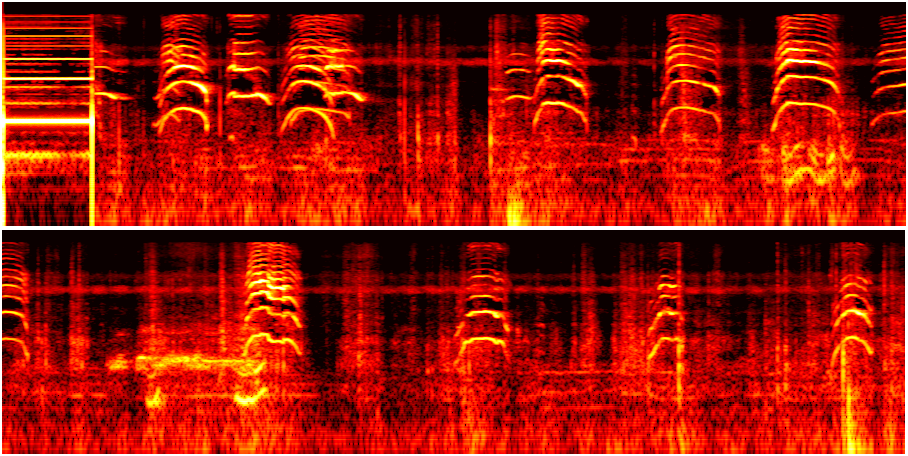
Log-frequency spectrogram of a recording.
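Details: Billie, Ely and Backy, three kittens, meowing as they try to climb out of their bed; a steady electronic beep opens, then a dozen or more high arched meows repeat in short bursts with quiet gaps.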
